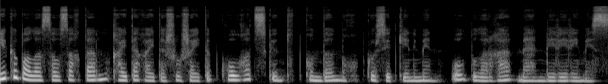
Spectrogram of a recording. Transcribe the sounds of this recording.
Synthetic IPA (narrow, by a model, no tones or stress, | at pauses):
je̞kʲɪbɑlˠɑsɑwsɑqt̪ɑɾəɴqʰɑjt̪ɑqʰɑjt̪ɑʃoʃɑjt̪əp̚qʰo̞lˠʁɑt̪ʰʏ̥skʲe̞nt̪ʰʊ̥t̪qənd̪ɑnʊqə̥p̚kʲʰɵɾse̞t̪kʲe̞nɪme̞nwo̞lˠbʊlˠɑɾʁɑmænbe̞ɾe̞ɾe̞me̞s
